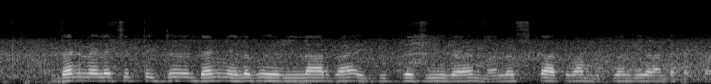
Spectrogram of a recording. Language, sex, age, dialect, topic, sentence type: Kannada, male, 60-100, Northeastern, agriculture, statement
